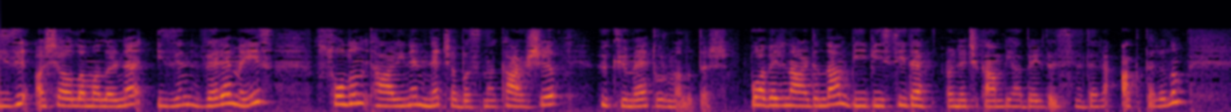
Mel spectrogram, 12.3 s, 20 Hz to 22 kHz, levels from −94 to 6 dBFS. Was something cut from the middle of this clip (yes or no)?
yes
